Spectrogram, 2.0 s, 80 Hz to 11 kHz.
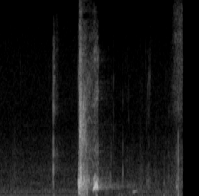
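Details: Infant boy about 2.5 months old, being coaxed to talk, gives a milky sneeze: a soft lead-in breath, then a quick double explosive burst. Sneeze.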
